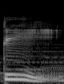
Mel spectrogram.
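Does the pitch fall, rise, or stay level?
fall. The pitch falls at the end.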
